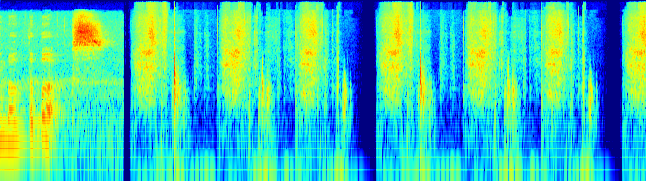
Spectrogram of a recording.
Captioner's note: pages turning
